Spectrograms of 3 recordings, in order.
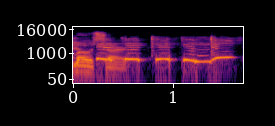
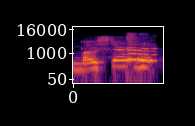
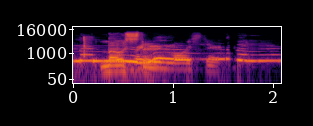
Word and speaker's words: Mostert: Not Mozart. I cannot pronounce his name for my life, but Mostert? Moister.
